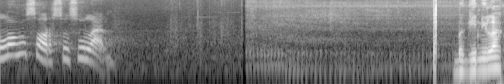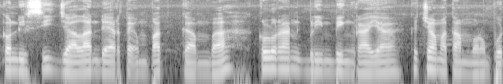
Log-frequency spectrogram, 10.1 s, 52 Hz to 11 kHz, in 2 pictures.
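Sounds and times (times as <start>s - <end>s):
faint motorcycle engines running: 2.0s - 10.0s.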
